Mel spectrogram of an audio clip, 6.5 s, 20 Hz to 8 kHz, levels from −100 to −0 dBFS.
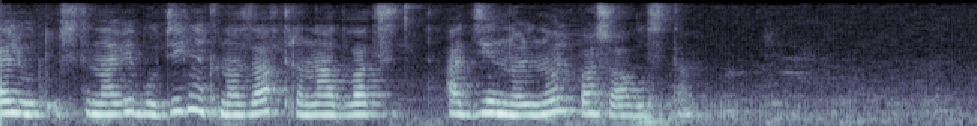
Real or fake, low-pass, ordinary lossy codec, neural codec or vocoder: fake; 7.2 kHz; MP3, 64 kbps; vocoder, 22.05 kHz, 80 mel bands, WaveNeXt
